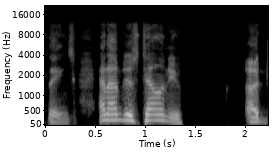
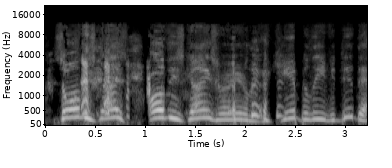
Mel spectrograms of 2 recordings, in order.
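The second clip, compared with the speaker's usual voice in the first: excited; 7 semitones higher, 4 dB louder than usual. Real, not acted. Excited retelling, raised pitch.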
